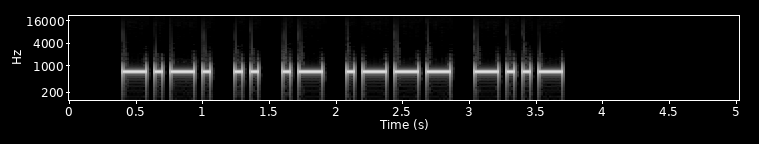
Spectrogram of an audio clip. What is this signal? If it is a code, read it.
Morse code, heard as a keyed tone, about 20 wpm, 700 Hz. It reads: CIAJX
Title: Code Groups - 5 Letters - 20wpm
